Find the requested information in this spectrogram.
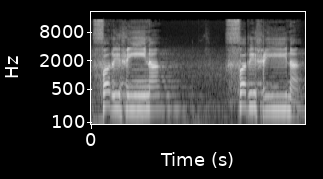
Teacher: ہا یا زیر ہی یا مدہ ایک الف کے مقدار کھینچ کر پڑھیں گے یعنی 1 سیکنڈ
